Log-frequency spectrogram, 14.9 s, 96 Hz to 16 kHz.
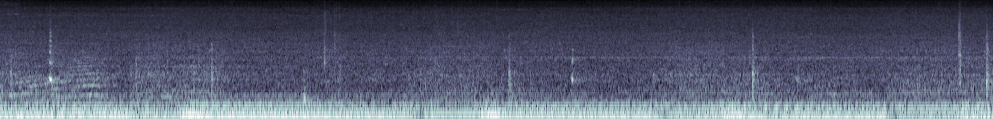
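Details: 2004 BMW 645Ci E63 with SMG gearbox: deep rumble with scattered sharp knocks when moving off forwards or backwards, fine in gears 2–6. The owner is unsure whether it is the SMG gearbox, SMG cylinder, clutch or flywheel.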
